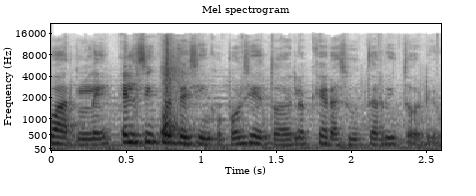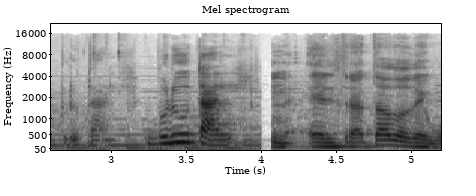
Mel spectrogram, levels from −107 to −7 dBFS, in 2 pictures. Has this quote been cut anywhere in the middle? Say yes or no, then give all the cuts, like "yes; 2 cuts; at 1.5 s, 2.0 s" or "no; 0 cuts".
no; 0 cuts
